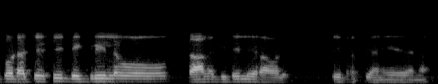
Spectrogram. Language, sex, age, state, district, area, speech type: Telugu, male, 18-30, Telangana, Jangaon, urban, conversation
